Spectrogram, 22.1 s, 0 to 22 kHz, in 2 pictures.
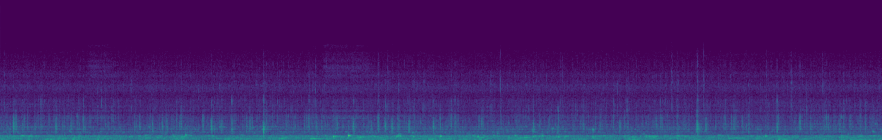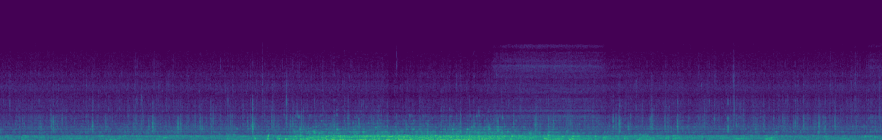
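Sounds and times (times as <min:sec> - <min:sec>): underwater bubbling crackle: 0:00.0 - 0:22.0
faint sharp clicks: 0:07.8 - 0:22.0.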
